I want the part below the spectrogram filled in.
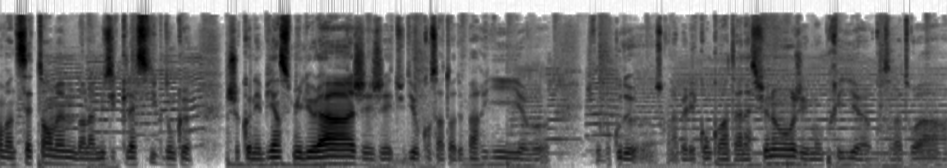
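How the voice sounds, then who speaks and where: A man in his thirties with a gravelly, mid-pitched voice answers interview questions as a guest musician. He speaks thoughtfully and hesitantly, with frequent fillers and restarts. Faint music plays in the background.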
